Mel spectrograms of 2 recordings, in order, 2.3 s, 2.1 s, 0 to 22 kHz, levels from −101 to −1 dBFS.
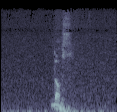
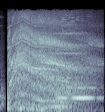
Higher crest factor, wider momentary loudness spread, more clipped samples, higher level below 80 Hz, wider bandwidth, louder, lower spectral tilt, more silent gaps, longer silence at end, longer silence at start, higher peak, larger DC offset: first, 24 dB vs 12 dB; first, 19 LU vs 4 LU; neither; second, -50 dBFS vs -40 dBFS; about the same, 16.5 kHz vs 16.5 kHz; second, -38 LUFS vs -18 LUFS; first, -4 dB/octave vs -2 dB/octave; neither; about the same, 0 s vs 0 s; about the same, 0.05 s vs 0 s; second, -20 dBFS vs -8 dBFS; neither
